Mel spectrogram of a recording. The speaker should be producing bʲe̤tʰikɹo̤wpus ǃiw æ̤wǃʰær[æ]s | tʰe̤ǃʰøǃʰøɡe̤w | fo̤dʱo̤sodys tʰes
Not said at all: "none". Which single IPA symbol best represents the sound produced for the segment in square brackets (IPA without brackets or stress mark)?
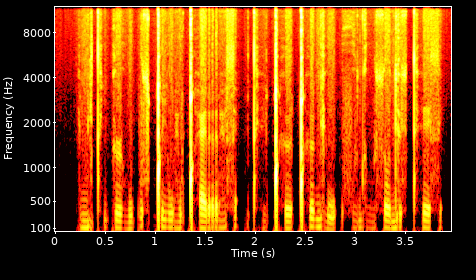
æ̤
